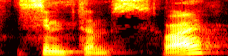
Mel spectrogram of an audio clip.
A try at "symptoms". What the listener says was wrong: Yeah.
